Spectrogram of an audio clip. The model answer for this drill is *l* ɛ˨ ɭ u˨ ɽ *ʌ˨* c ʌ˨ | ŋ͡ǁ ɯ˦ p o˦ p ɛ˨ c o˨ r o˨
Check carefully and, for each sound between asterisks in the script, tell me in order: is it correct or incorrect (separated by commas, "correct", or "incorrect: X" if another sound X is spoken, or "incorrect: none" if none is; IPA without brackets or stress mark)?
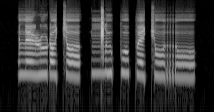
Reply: correct, correct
